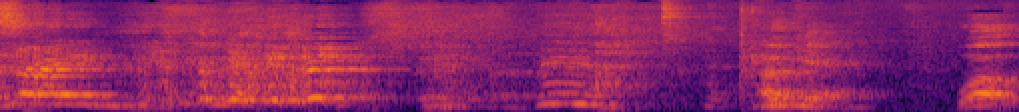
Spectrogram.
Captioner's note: cheerful laughing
